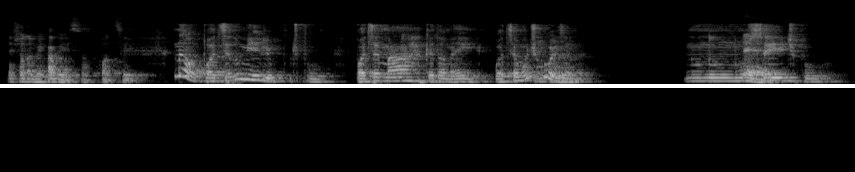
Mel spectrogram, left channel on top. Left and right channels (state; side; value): silent; right; 56 dB below the other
